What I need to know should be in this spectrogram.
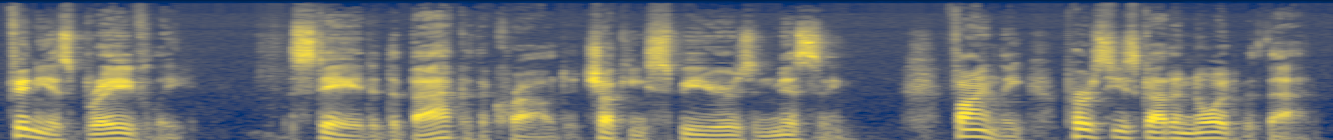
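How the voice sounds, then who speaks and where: Husky, low-voiced man reading a story aloud. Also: very animated, normal speed, a little mellow. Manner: playful, wry asides to listeners. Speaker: teacher.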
